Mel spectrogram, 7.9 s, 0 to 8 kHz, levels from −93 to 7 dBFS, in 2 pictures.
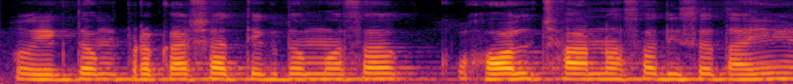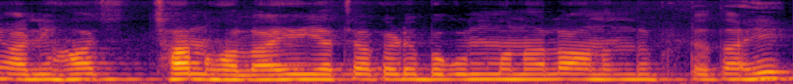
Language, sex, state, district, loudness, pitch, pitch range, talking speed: Marathi, female, Maharashtra, Chandrapur, -17 LUFS, 185 Hz, 180-190 Hz, 165 wpm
